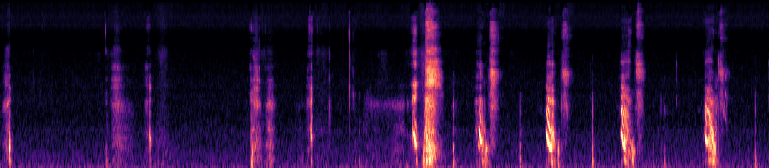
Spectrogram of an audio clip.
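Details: A super-rapid run of short, quiet, stifled sneezes, about one a second toward the end, with small catches of breath between, after dusting by an open window with pollen and dust about: sneezing fit.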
